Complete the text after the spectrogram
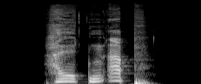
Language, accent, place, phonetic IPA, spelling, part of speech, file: German, Germany, Berlin, [ˌhaltn̩ ˈap], halten ab, verb, De-halten ab.ogg
- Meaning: inflection of abhalten: 1. first/third-person plural present 2. first/third-person plural subjunctive I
